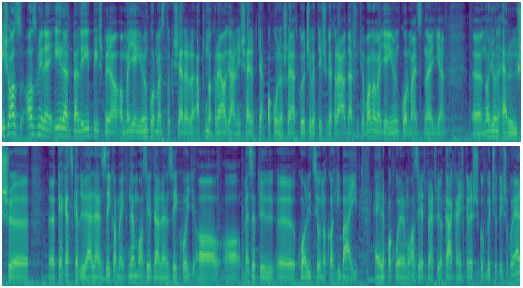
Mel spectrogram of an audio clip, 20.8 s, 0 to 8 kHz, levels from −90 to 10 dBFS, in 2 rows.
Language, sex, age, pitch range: Hungarian, male, 20-39, 105-125 Hz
